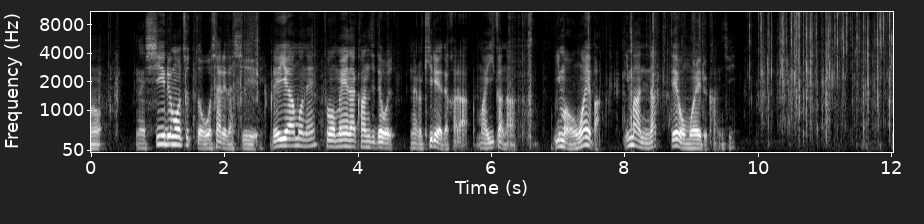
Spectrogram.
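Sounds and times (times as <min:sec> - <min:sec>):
foil wrappers crinkling: 0:07.4 - 0:12.0.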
